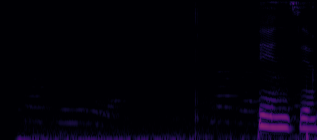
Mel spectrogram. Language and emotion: Russian, neutral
